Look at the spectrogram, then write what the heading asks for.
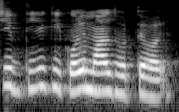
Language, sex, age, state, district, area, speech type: Bengali, female, 18-30, West Bengal, Birbhum, urban, spontaneous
